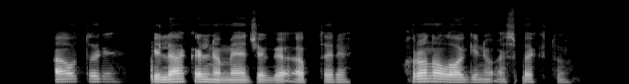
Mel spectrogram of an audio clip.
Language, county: Lithuanian, Telšiai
